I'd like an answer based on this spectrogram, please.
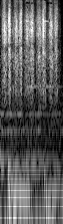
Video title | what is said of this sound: Garden Fun Collecting Okra Seeds! | the seeds are already dry they're already loose and they're ready to store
